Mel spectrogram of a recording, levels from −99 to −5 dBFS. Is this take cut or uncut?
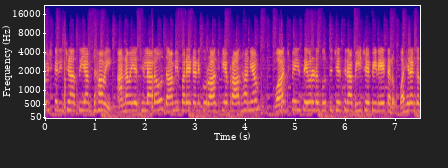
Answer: uncut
